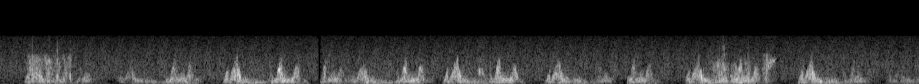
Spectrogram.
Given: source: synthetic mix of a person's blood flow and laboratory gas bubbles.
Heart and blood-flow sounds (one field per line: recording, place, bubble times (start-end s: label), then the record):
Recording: Doppler ultrasound of blood flow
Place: precordium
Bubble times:
0.27-0.73 s: bubbles
4.76-4.88 s: bubbles
7.10-7.52 s: bubbles
7.61-7.77 s: bubbles
From the record:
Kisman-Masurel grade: 122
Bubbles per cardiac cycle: 1 to 2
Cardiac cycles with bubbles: 10 to 50%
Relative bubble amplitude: moderate (0.250 to 0.450)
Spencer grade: 2 (many but less than half of the cardiac periods contain bubble signals, singularly or in groups)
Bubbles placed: only in the low amplitude regions of the cardiac cycle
